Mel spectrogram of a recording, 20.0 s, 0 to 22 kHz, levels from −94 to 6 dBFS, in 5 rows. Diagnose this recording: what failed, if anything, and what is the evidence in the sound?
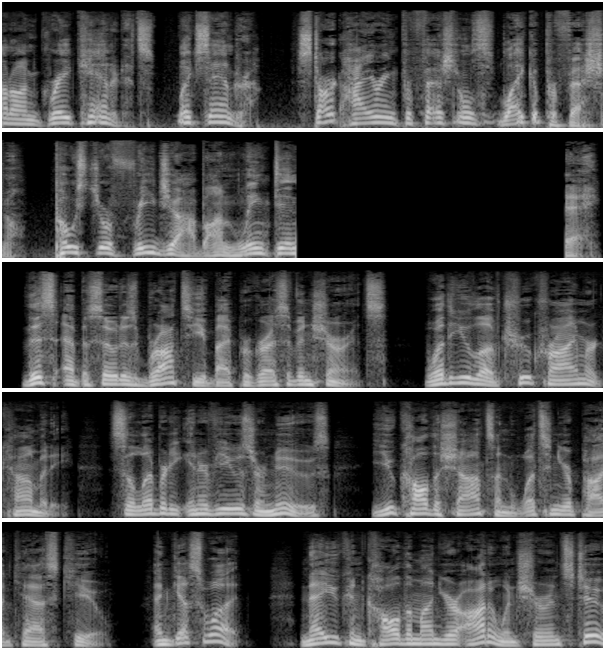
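Audio dropout to silence from 5.96 to 7.76 s, just after "your free job on": 1.8 s of silence with no room tone, likely a lost input or link upstream of the recorder.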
